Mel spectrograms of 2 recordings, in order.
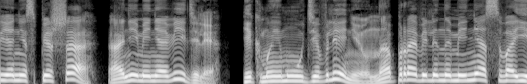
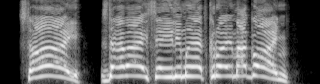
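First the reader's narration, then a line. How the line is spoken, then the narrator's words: Shouting. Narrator (Russian): закричал один из них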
